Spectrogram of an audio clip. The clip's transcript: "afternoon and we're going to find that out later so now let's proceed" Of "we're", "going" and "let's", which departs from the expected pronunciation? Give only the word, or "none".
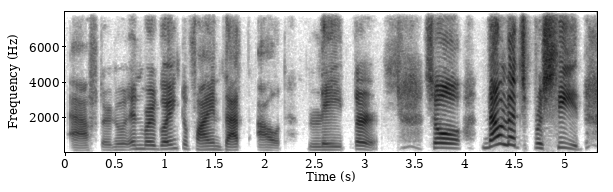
none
